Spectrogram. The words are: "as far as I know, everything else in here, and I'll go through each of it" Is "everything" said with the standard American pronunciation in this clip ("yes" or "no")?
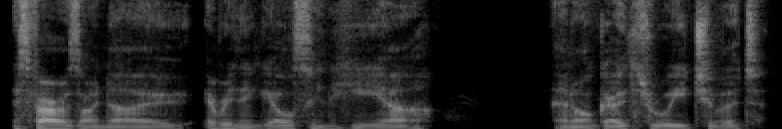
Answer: yes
